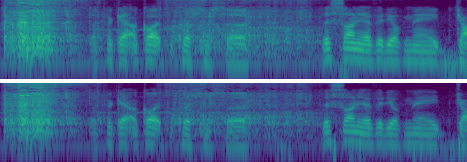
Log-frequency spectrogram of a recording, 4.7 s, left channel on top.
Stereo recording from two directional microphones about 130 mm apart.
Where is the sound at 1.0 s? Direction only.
50° right (ahead or behind).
